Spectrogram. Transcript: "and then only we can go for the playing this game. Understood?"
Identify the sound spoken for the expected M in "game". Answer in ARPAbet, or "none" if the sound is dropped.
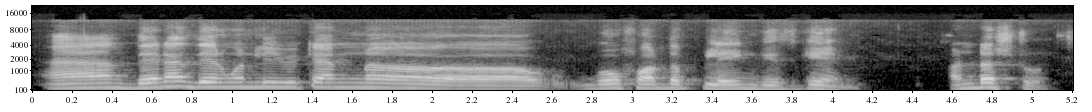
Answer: M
